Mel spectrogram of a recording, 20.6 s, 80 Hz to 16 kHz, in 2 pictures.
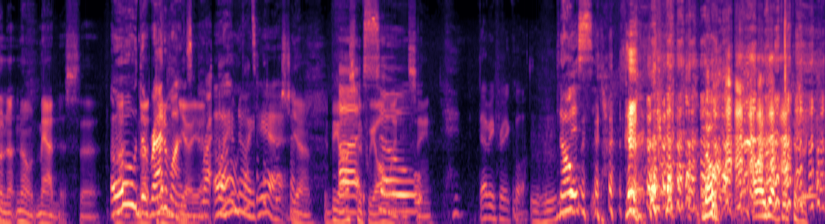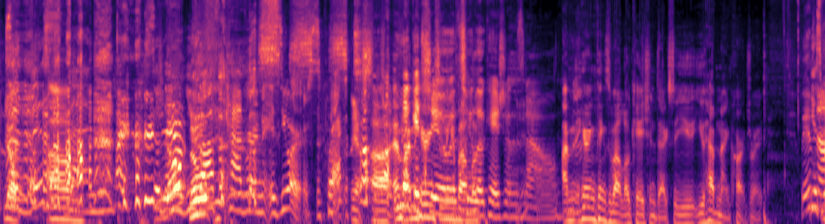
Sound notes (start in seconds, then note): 2.8 chattering; 7.2 laughing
